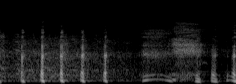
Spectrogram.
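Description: A man laughing quietly in short breathy pulses, about five a second, with a brief voiced laugh near the end.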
